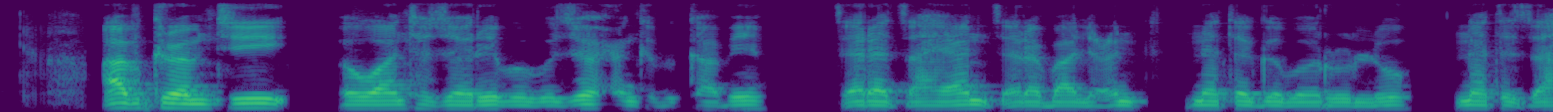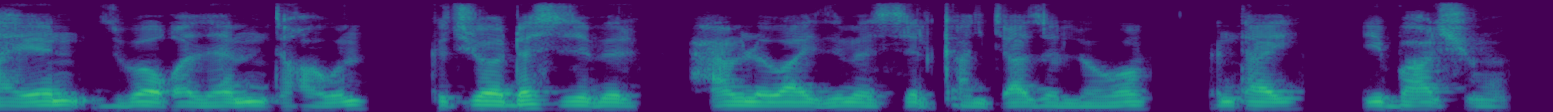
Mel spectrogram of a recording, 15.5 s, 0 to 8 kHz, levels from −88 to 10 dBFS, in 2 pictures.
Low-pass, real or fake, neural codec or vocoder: 7.2 kHz; real; none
